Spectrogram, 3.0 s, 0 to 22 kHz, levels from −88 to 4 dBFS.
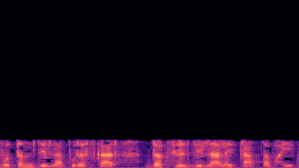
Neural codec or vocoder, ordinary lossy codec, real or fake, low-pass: vocoder, 44.1 kHz, 128 mel bands every 256 samples, BigVGAN v2; none; fake; 3.6 kHz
